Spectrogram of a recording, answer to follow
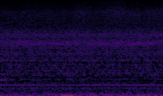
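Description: Near silence: faint steady room tone and microphone hiss.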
